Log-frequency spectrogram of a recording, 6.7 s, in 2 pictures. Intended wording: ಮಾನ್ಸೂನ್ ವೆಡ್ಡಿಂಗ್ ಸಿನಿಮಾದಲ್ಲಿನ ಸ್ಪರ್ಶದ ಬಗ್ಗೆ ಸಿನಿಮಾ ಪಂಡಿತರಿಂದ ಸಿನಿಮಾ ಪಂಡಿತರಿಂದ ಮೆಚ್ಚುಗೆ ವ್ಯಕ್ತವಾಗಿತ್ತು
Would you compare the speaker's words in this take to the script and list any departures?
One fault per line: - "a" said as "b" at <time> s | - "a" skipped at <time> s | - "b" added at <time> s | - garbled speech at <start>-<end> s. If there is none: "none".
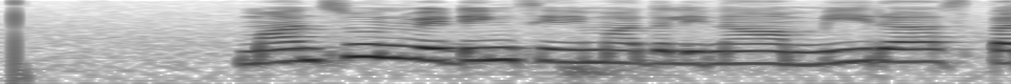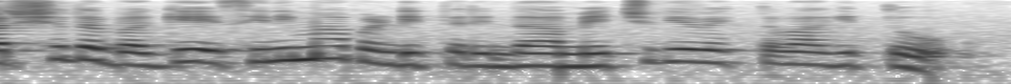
- "ಮೀರಾ" added at 2.7 s
- "ಸಿನಿಮಾ ಪಂಡಿತರಿಂದ" skipped at 5.2 s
